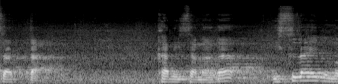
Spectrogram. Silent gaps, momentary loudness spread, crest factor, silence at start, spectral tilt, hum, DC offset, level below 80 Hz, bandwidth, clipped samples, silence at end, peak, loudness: none; 16 LU; 18 dB; 0 s; -6.5 dB/octave; none; under 0.1%; -44 dBFS; 16 kHz; under 0.1%; 0 s; 0 dBFS; -17 LUFS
